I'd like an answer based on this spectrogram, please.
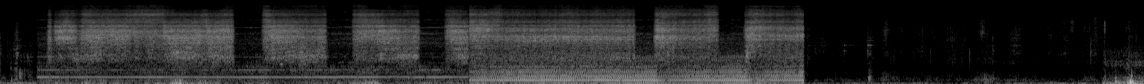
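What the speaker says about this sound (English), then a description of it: "I'm going to spray one side of the buckets" Bursts of spray-gun hiss as a pair of mini excavator buckets is painted on one side, loud and steady with short pauses, followed by quieter shuffling and handling noise.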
